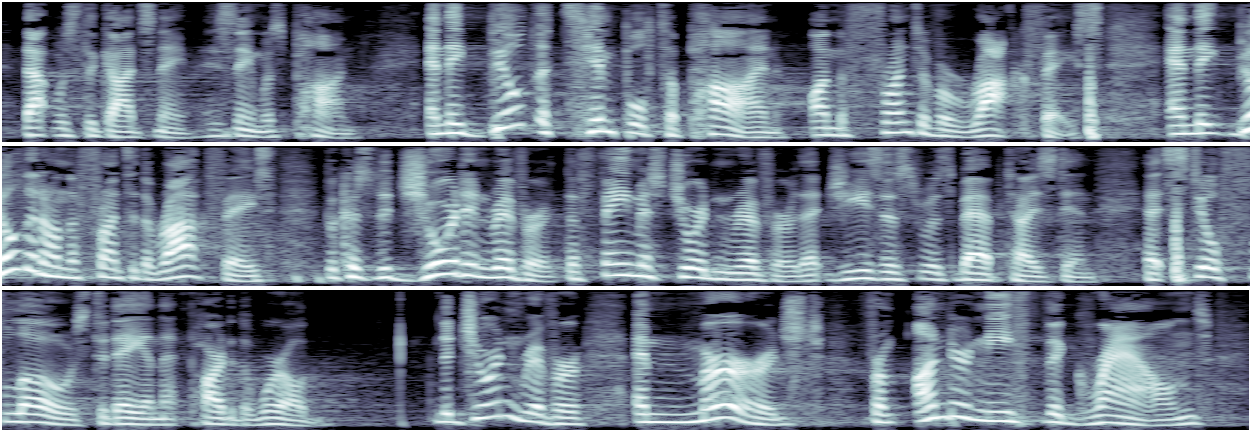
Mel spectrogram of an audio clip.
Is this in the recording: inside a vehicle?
no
